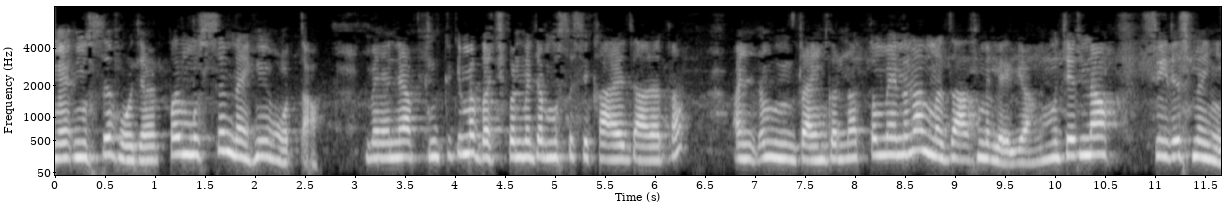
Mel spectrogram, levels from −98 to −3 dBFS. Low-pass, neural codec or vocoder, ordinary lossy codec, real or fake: 7.2 kHz; codec, 16 kHz in and 24 kHz out, 2.2 kbps, FireRedTTS-2 codec; MP3, 32 kbps; fake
